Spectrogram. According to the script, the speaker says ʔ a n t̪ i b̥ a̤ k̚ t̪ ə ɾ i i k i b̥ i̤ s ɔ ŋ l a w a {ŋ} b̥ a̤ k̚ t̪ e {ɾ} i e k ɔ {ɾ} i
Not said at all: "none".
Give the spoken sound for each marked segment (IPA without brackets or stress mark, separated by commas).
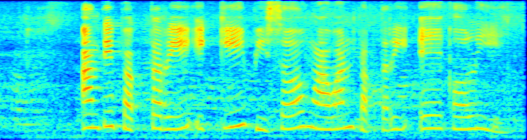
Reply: n, ɾ, l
